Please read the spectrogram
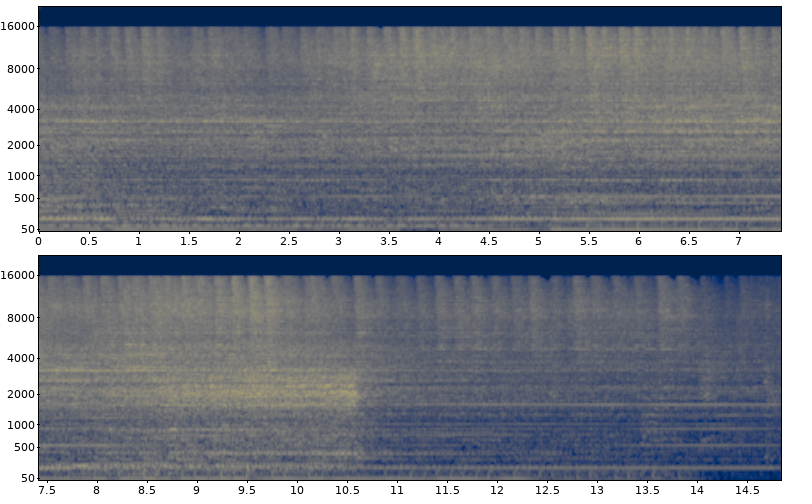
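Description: Live rock band's electric guitar held in a sustained, droning wash through effects pedals, one low note ringing steadily underneath. About ten seconds in the bright upper part cuts away and the sound fades down toward the end.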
